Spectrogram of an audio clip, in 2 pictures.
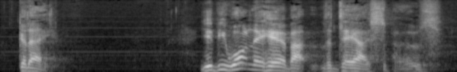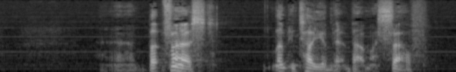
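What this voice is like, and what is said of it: Put-on New Zealand accent. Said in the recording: “in the words of a New Zealand shepherd ... I apologize to my Kiwi friends for my accent. It's been a few years, and so there may be a little bit of palm mixed in with this.”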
